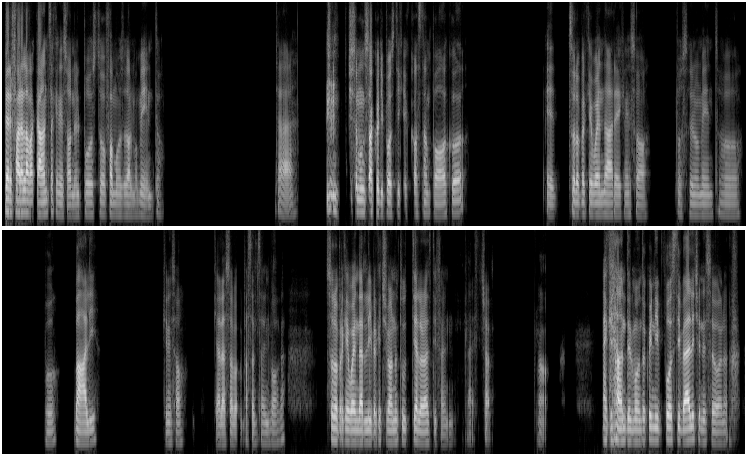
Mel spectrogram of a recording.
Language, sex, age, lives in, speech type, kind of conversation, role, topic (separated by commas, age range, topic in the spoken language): Italian, male, 18-19, Italy, conversation, unstructured, none, Preferisci risparmiare o spendere subito?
